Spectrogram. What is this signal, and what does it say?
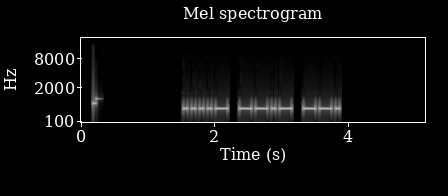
Morse code, heard as a keyed tone, about 20 wpm, 700 Hz. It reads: 4QG
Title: Three Letter-Number Combinations - 20wpm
